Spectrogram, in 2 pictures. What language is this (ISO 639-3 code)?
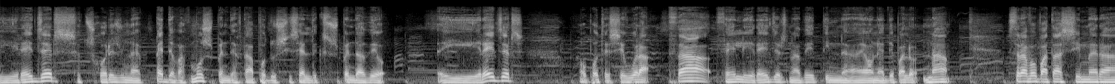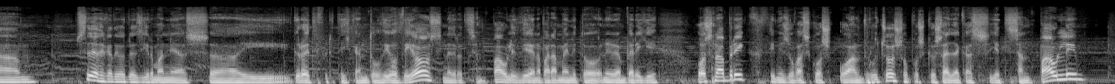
ell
